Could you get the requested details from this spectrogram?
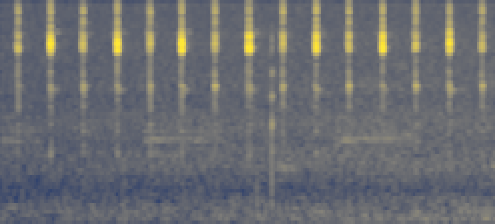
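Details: A clock ticks steadily about twice per second over a quiet background, with no animal sounds.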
